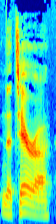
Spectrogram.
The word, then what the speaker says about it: Natera: So a lot has happened since 1993 when I started getting involved in WorkNet and building that organization, which today is called Natera, the Natera Alliance. We pronounce it Natera. It's spelled like Net Era.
